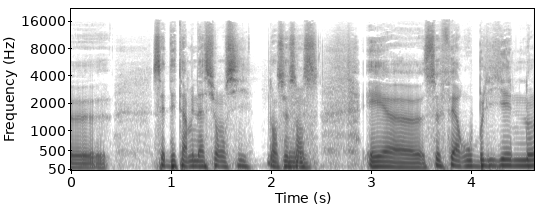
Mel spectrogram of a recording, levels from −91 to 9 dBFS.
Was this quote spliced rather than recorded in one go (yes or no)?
no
